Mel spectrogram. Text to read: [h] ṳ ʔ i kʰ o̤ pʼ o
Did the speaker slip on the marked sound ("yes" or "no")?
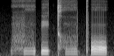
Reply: no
